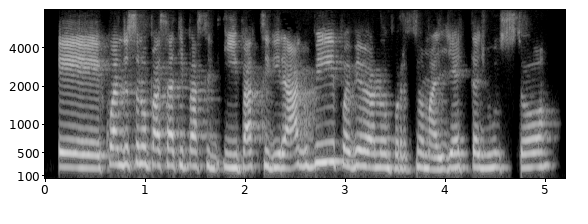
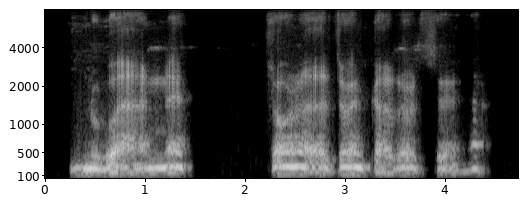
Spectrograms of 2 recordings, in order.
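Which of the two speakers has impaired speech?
The second: amyotrophic lateral sclerosis; six years since onset, tried wheelchair; still speaks.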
